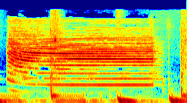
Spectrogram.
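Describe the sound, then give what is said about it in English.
A loud, sustained air horn blast with a rich stack of bright harmonics, holding steady for about a second and a half before cutting off, with low thumping beats underneath. “Let me get my air horn. Pop that air horn off.”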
